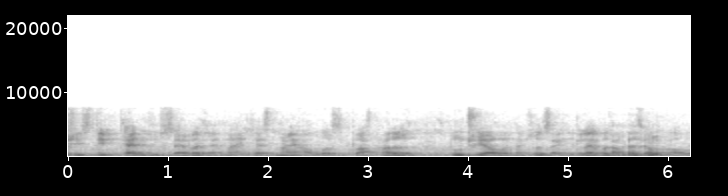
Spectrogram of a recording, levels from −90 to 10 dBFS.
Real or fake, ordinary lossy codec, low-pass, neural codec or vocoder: fake; none; none; codec, 16 kHz, 8 kbps, FreqCodec, smaller model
